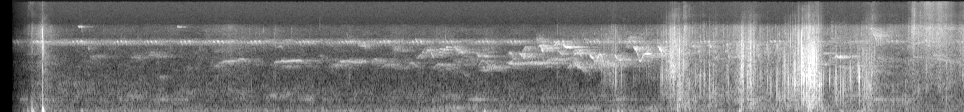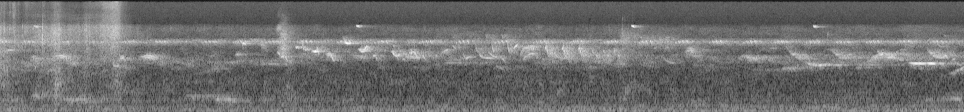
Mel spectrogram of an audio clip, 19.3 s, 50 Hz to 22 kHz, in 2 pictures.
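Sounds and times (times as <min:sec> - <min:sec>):
forest ambience: 0:00.3 - 0:19.2
distant cuckoo calling in a forest: 0:05.8 - 0:10.6.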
